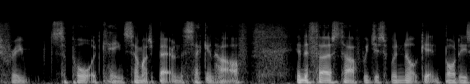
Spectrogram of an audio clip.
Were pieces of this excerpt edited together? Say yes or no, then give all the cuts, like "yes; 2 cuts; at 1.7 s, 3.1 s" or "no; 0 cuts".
no; 0 cuts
